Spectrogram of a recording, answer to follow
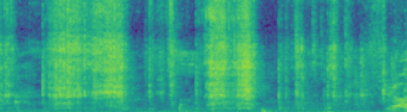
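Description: Metal putty knife scraping over a concrete wall in several repeated strokes, spreading filler into the cracks.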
